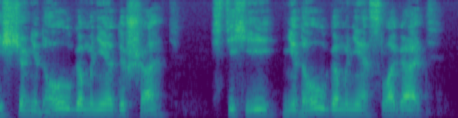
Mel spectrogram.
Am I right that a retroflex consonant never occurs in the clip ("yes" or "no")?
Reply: no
